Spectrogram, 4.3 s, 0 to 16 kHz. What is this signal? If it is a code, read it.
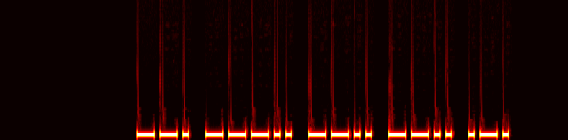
Morse code, heard as a keyed tone, about 28 wpm, 700 Hz. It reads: G8ZZR
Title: DXCC-100 Call Signs - 5 Characters - Repeated 3x - 28wpm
